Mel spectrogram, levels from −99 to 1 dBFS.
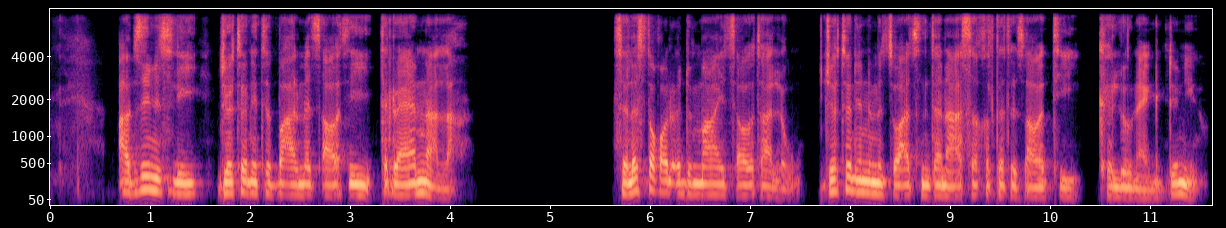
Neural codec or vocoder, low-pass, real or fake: codec, 16 kHz, 4 kbps, FunCodec, trained on LibriTTS, 50 frames a second; 7.2 kHz; fake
